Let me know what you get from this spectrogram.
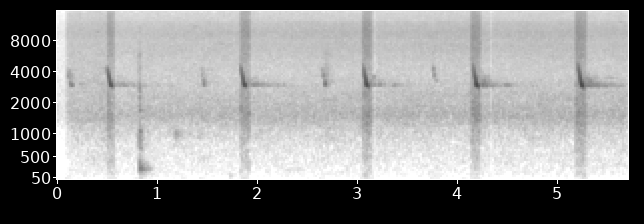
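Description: Pallid bat social calls: short, high chirps with a sharp click, repeated about once a second.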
